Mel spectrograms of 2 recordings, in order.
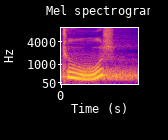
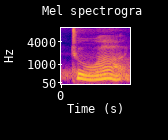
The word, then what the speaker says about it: tour: It's pronounced as U, and reverse E is pronounced as A. So that is UA. The diphthong sound is UA. Clear? And which are the examples? Tour.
